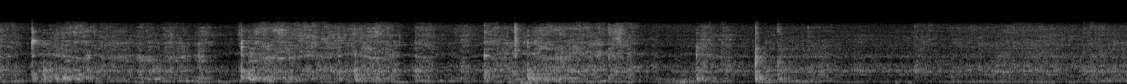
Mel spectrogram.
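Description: Onions and ginger-garlic paste sizzling as they fry in an aluminium pressure cooker, stirred and scraped with a steel spatula that knocks against the pot a few times.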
